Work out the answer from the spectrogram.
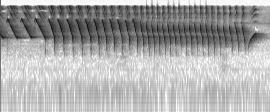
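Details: Canary singing vigorously as a lure for other canaries: a long, very fast rolling trill of repeated falling high notes lasting about three seconds, ending in a rising slurred whistle.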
